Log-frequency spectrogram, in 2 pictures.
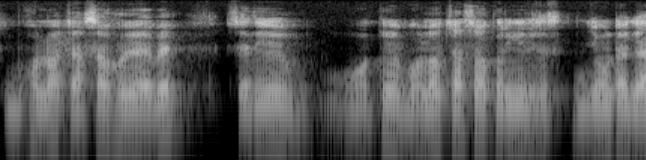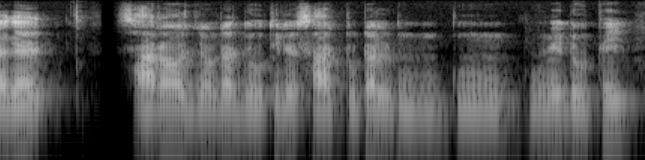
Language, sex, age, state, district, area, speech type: Odia, male, 18-30, Odisha, Kalahandi, rural, spontaneous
